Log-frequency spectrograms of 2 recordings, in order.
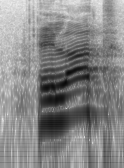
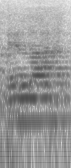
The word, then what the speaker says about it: Eilat: Eilat. Eilat.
